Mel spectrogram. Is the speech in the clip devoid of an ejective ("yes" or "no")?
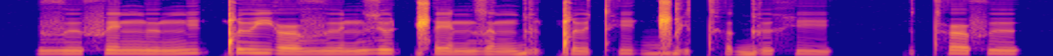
yes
